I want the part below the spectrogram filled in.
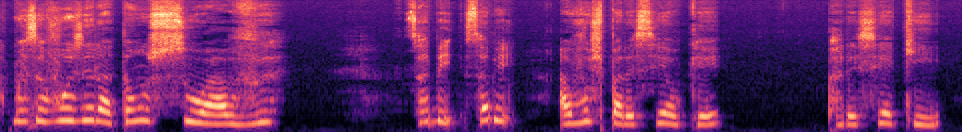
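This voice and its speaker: A woman preaching informally, earnest and repeating her phrases, slowing down to read scripture softly. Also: on the high side, breathy edge, dry recording. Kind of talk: informal devotional teaching.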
